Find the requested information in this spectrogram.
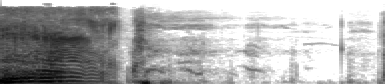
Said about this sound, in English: The farting sound is pretty tight. That's very German. I wish it was a fart.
